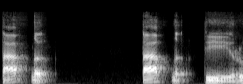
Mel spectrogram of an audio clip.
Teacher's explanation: bacaan qalqalah dibaca memantul ditampakkan pantulannya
